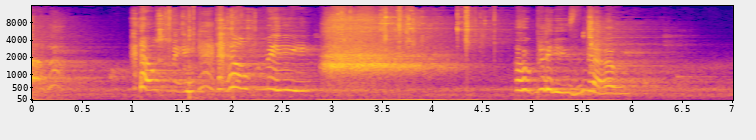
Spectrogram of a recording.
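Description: A young woman pleads weakly for help.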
